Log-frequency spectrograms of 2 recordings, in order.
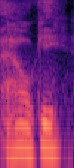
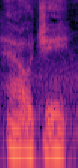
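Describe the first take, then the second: First: "algae" with a hard g, as in "get"; hard-g pronunciation. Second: "Algae" with a soft g, as in "gem"; soft-g pronunciation. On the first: Unsure of the word while describing gravestones, hard-g pronunciation. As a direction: say "algae" as AL-ghee. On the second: Trying the word another way on gravestones, soft-g pronunciation. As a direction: say "Algae" as AL-jee. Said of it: "is it, or algae". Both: Shown as a demonstration.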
